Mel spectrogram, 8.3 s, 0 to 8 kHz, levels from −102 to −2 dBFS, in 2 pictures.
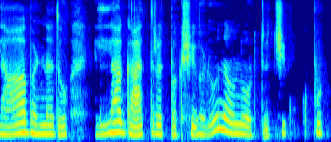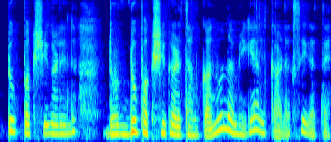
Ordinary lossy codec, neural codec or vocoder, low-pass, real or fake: none; none; none; real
